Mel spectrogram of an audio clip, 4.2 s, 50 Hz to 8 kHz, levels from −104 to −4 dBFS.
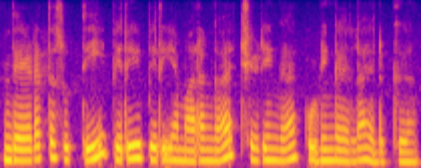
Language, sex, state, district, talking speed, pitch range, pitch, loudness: Tamil, female, Tamil Nadu, Nilgiris, 140 wpm, 195-220 Hz, 205 Hz, -14 LUFS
